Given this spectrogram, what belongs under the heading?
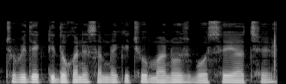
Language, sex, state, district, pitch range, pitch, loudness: Bengali, male, West Bengal, Alipurduar, 100-110 Hz, 105 Hz, -17 LUFS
